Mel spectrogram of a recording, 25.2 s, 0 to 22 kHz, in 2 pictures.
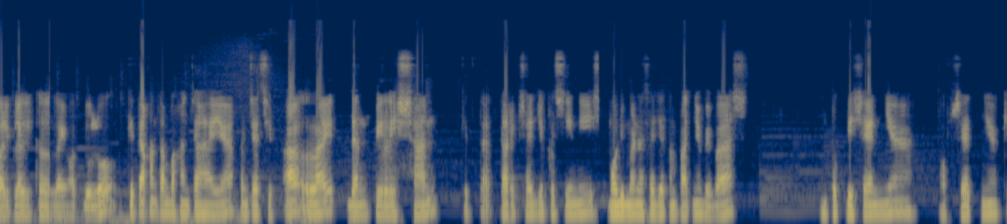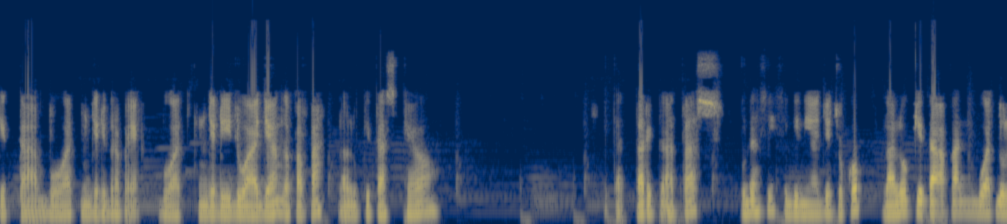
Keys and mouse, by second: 0.0-1.5 drag, 2.5 shift+a, 5.7 click, 7.0 alt+middle click, 8.5 shift+t, 10.1 shift+middle click, 12.2 click, 13.5 click, 14.3-16.0 alt+middle drag, 17.5-20.0 drag, 20.6 click, 21.7 click, 22.5 click, 23.5 click.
